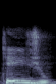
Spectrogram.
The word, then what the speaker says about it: queijo: aqui mais exemplos tá a palavra queijo por exemplo ela tem o quê e o mas essas duas letras formam um único fonema nós não pronunciamos a letra u né então é temos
